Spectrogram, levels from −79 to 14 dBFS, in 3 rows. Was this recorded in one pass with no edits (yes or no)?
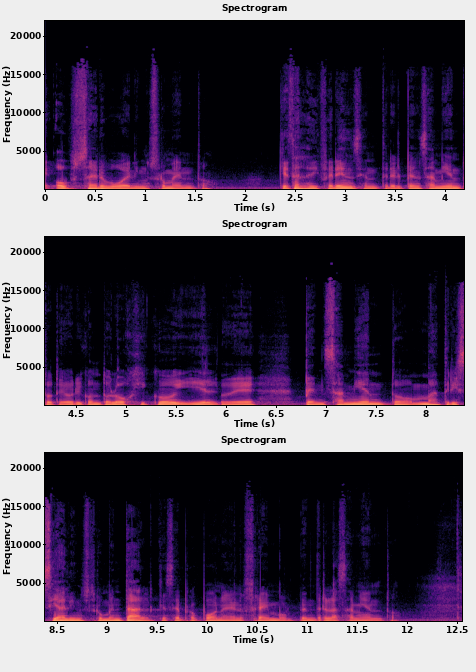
no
